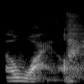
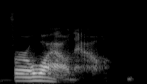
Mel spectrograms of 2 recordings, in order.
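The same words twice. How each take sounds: First: Said in the usual way. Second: Breathy whisper, trailing off; rueful whispered aside. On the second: Real, not acted. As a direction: whisper it under your breath. Aside on slow progress.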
